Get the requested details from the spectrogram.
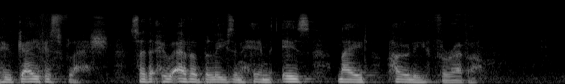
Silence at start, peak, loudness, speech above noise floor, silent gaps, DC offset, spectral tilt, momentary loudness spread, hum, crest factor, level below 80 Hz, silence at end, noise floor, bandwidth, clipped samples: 0 s; -14 dBFS; -32 LUFS; 31 dB; none; under 0.1%; -7 dB/octave; 13 LU; none; 18 dB; -62 dBFS; 0.8 s; -62 dBFS; 11.5 kHz; under 0.1%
